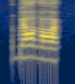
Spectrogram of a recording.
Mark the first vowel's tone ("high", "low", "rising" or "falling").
high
